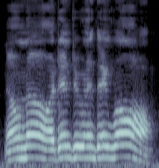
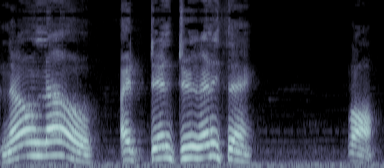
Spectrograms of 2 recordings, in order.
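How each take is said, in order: First: Higher protest run together in one breath; continuous, theatrical denial; quicker acted reread. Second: Slow, halting protest with a break before the last word; drawn-out, higher-pitched denial; slow acted reading. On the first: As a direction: plead innocence without pausing. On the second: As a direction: plead innocence slowly, phrase by phrase. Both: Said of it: "Sorry, I read it so slowly".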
